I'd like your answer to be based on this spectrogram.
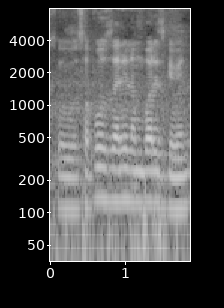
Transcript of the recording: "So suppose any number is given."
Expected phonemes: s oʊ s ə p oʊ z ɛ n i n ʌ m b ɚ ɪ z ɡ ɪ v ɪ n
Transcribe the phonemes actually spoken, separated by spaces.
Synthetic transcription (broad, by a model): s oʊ s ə p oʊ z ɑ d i l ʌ m b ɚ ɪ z ɡ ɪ v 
